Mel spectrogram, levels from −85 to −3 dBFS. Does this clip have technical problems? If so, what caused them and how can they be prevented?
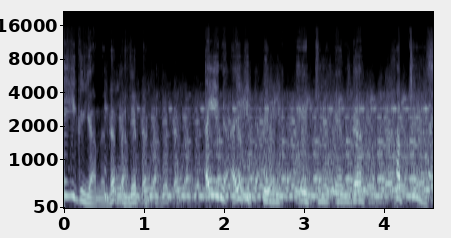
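Yes. From 0.51 s to the end, there is a feedback echo between two devices. Each phrase comes back at a fixed interval of roughly 0.4 s, thinner and more ringing, and its loudest return is about 3 dB below the speech. A second device in the room replays this microphone's signal, and this microphone picks it up again. Each echo canceller only removes its own device's playback, so nothing cancels that return. Room reverberation decays smoothly, but here the repeats arrive as distinct copies at a steady spacing. To prevent it, mute the microphone and speaker on all but one device in the room, or use headphones.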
